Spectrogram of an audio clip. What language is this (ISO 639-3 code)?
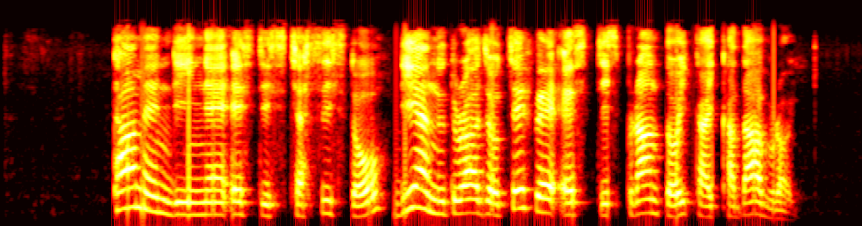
epo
